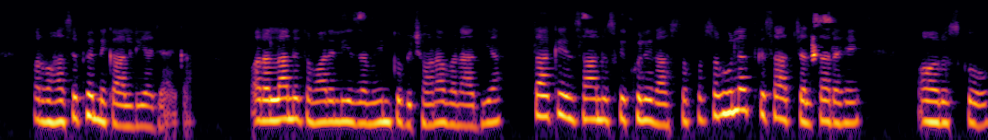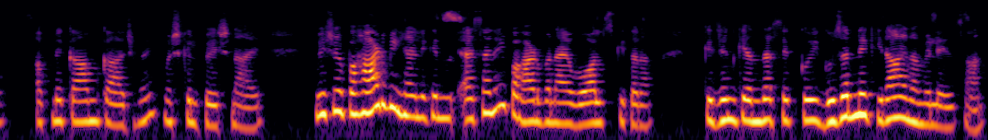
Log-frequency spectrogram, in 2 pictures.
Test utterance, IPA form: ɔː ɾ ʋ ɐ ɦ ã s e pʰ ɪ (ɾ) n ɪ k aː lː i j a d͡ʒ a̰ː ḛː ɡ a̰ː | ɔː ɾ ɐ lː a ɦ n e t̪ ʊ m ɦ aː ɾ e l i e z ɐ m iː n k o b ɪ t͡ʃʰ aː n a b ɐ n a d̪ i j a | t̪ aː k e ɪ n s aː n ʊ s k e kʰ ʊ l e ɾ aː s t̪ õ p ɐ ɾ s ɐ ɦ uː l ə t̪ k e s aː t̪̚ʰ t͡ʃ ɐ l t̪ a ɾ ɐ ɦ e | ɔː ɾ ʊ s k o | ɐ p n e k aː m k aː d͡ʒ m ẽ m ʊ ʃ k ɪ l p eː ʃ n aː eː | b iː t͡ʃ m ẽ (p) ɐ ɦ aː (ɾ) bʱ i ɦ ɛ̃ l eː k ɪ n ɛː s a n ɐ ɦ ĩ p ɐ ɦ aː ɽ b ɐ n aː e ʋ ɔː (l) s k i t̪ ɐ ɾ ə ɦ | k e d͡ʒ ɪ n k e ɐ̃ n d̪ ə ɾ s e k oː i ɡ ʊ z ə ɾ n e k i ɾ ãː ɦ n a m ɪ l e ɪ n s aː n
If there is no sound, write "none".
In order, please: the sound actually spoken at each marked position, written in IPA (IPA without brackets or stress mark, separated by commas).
ɾ, p, ɽ, l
